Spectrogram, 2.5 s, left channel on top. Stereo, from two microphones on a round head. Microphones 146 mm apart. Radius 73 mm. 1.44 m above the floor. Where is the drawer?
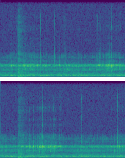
50° left (ahead or behind), 1.7 m.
